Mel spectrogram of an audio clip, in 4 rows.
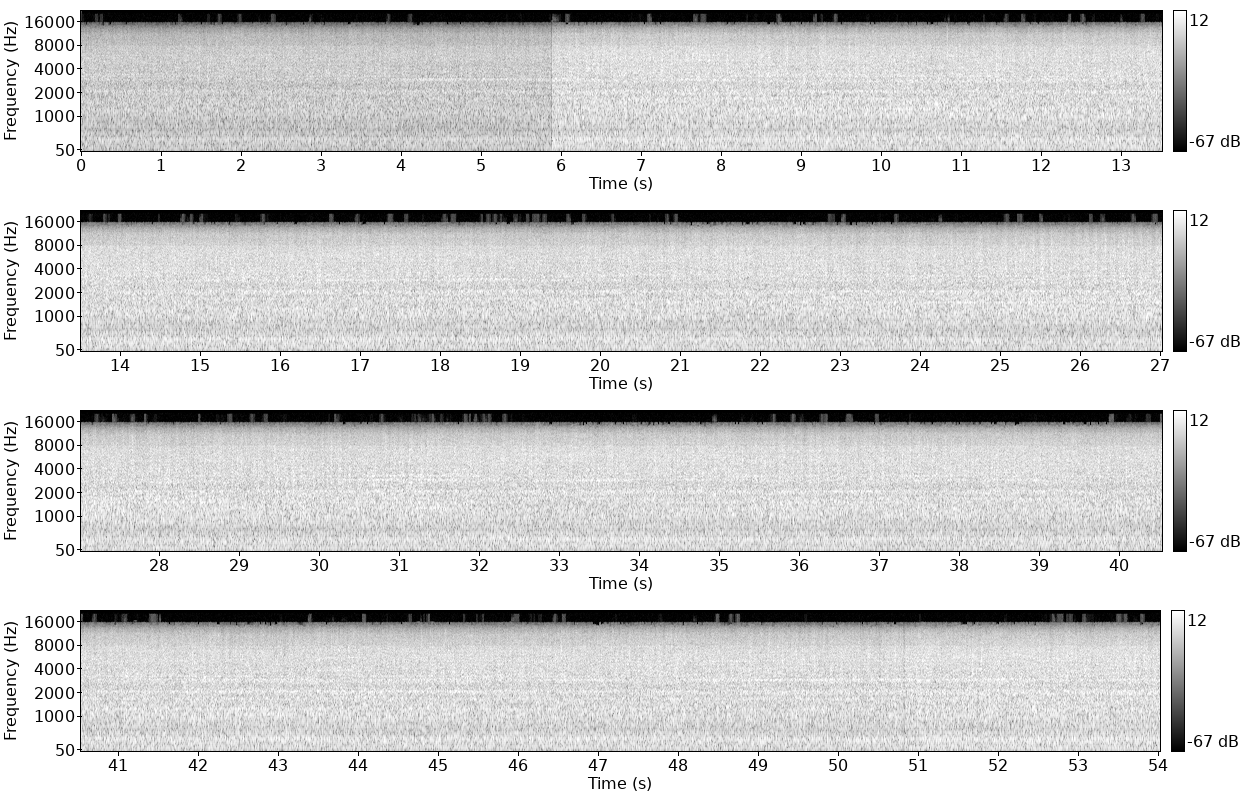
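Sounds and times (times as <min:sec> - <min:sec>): diesel machinery droning: 0:00.0 - 0:54.0.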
